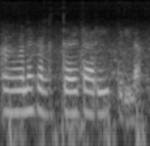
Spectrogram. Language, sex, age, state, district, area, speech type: Malayalam, female, 18-30, Kerala, Idukki, rural, spontaneous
